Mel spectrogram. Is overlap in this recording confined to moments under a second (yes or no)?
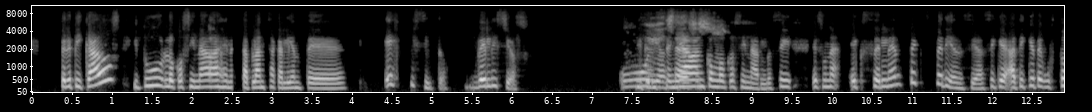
no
